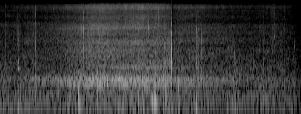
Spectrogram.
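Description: An insect buzzing over a steady hiss, with scattered sharp clicks; it cuts off suddenly at the end.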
